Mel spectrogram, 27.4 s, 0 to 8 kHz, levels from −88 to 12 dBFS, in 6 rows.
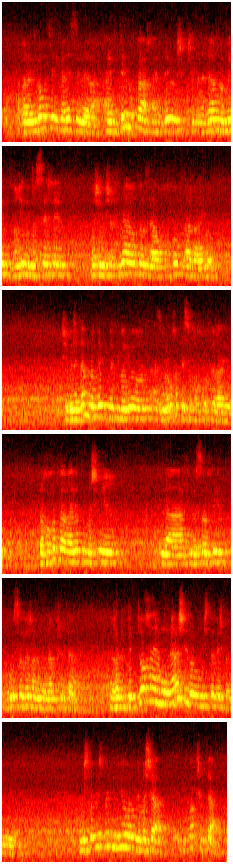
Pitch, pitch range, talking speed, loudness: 175 Hz, 160-185 Hz, 125 wpm, -17 LUFS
